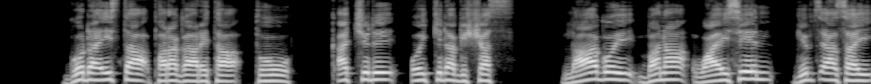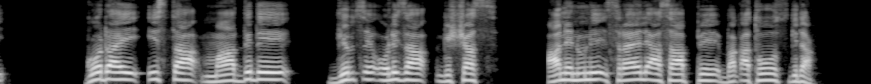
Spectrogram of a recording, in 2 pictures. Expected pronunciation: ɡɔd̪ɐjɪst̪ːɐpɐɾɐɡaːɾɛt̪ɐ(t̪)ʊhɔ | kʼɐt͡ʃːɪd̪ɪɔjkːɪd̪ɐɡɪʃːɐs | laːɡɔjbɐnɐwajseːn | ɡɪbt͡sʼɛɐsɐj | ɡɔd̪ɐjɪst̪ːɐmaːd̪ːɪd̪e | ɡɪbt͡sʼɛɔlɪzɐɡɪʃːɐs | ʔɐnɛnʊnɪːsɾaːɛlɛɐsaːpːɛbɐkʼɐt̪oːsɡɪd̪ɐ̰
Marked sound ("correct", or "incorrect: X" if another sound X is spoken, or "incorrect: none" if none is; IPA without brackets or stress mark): correct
